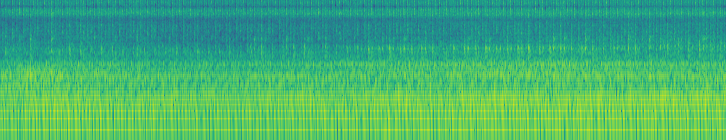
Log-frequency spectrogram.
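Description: Kubota diesel tractor engine idling close up, a loud steady low chugging with a fast even rhythmic knock, continuous with no talk.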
